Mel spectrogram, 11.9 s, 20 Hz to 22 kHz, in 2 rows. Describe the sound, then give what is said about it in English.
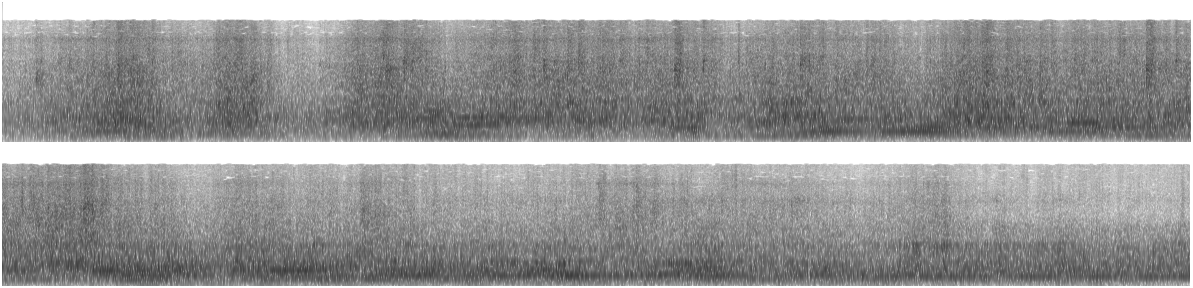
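A bomber carrying a 4,000-pound bomb dives to shake off ice. A loud, steady engine roar with a droning tonal hum rumbles continuously, with the tone wavering slightly as it goes. “Captain to crew, we're going down, boys. See if we can shake off some of this damned ice. Hang on to your hats.”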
